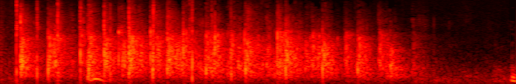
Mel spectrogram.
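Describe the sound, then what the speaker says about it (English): A round of applause at a Sheboygan city council meeting: a small group claps briskly for about four seconds, fairly close, then the clapping thins out and fades to quiet. "I think it deserves a round of applause to you."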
